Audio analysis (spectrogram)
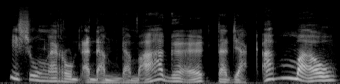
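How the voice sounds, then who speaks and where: Husky, very animated anxious Filipino servant. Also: male voice, fairly high pitch, measured pace, no echo, clean studio sound, heavily acted. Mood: worried, confused. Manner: hesitant, stammering, deferential. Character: anxious, humble male servant pleading with his boss. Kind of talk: Filipino radio drama acting.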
